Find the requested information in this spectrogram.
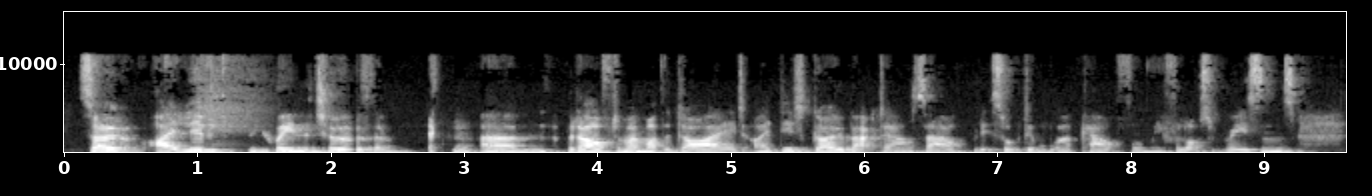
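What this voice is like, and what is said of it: Essex English accent. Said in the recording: “My father lived in Essex, hence my accent.”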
